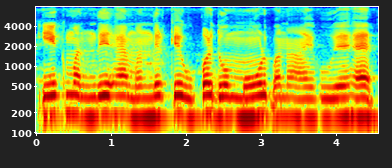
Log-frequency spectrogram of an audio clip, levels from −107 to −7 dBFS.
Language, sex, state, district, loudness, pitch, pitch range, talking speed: Hindi, male, Bihar, West Champaran, -15 LUFS, 175 Hz, 165-185 Hz, 145 wpm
